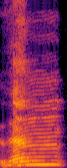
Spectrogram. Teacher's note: ذال دو زبر ذن، زبان کی نوک اوپر والے سامنے والے دو دانتوں پہ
